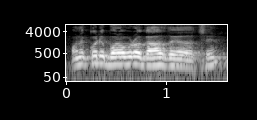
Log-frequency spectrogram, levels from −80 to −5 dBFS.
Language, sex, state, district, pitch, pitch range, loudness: Bengali, male, West Bengal, Alipurduar, 170 Hz, 155-180 Hz, -13 LUFS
